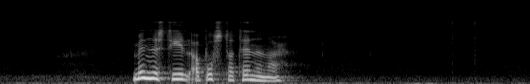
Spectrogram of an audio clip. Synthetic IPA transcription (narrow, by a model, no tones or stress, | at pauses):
mɪnəst̪ʰiːlʔɑ̰ːbʊst̪ɑt̪ʰɛnənɑɹ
